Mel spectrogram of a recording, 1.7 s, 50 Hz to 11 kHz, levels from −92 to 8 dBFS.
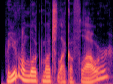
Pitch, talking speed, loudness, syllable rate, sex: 150 Hz, 280 wpm, -16 LUFS, 5.8 syllables/s, male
